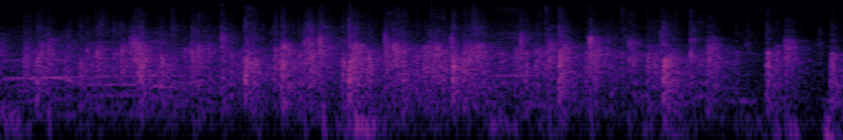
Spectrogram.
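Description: A church congregation claps loudly in sustained, dense applause with scattered voices mixed in, heard from within the room.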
